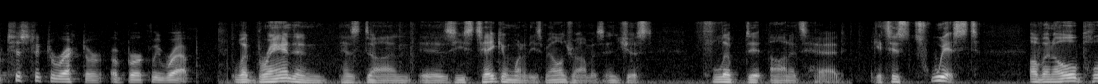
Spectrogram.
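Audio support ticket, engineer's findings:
No faults found in this speech clip. The call path sounds like G.722 at 64 kbps working normally, with nothing present above 8 kHz as that wideband codec band-limits it.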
